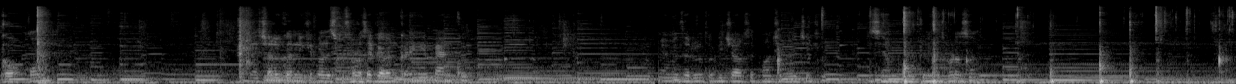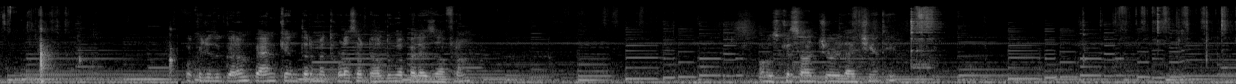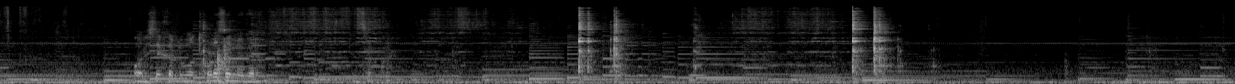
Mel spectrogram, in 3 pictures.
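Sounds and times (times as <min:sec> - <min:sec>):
slow instrumental melody: 0:00.0 - 0:07.0, 0:07.6 - 0:14.7, 0:15.3 - 0:37.0
background music: 0:00.0 - 0:37.0
metal pan clinking: 0:21.4 - 0:21.8, 0:30.5 - 0:33.8.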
